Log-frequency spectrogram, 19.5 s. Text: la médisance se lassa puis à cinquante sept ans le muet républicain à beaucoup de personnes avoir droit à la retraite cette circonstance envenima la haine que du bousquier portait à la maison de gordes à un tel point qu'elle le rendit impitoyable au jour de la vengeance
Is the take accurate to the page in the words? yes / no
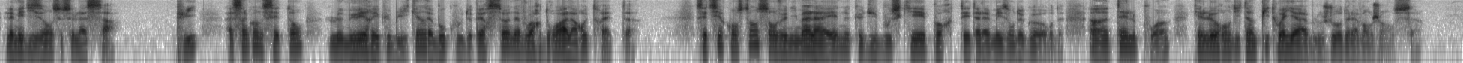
yes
